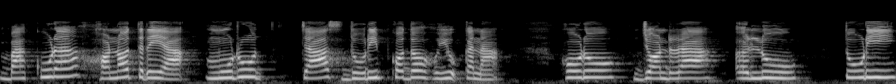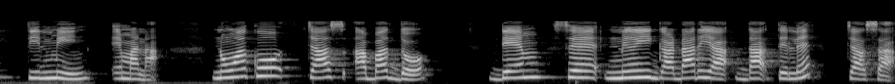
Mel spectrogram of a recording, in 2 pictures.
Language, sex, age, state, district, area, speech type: Santali, female, 18-30, West Bengal, Bankura, rural, spontaneous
